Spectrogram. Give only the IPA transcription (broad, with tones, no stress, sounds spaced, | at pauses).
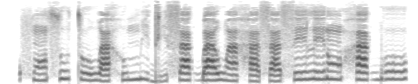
f ɔ̃˧ s u˦ t o˧ w a˧ h u˦ m i˦˨ d i˨˦ s a˦ ɡ͡b a˦ w ã˧ h a˧ s a˧ s e˦ l e˦ ɾ ɔ̃˦ h a˦ ɡ͡b o˦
